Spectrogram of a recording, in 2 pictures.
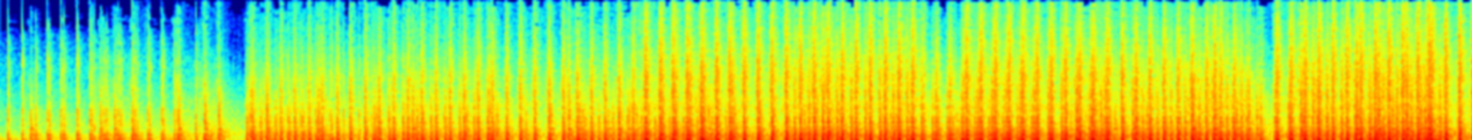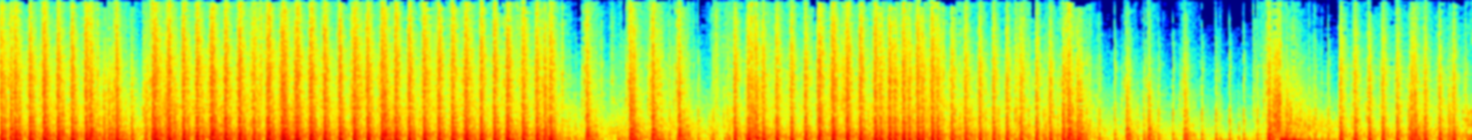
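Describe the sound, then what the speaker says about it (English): Sustained machine gun fire from a squad-based military shooter video game, a dense continuous rattle of rapid bursts during a river crossing assault, loud and close throughout with brief gaps near the end and no talking. "They are putting some good suppression on the insurgents."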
